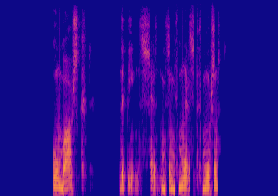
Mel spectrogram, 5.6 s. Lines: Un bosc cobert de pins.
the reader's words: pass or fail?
fail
